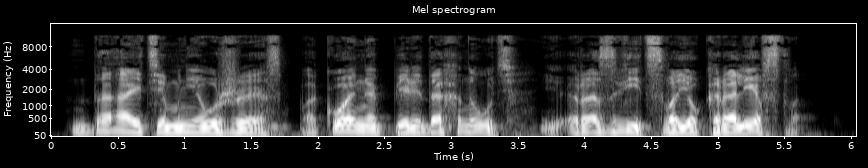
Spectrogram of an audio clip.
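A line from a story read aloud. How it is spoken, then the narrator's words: Weary moan. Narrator (Russian): Устало простонав, парень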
